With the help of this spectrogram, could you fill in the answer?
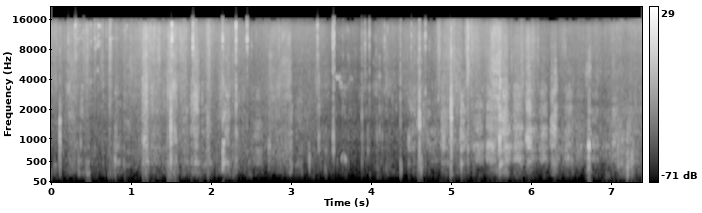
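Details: Two dogs, Cane Corso female Siva and Dogo Canario mix Manfred, playing wildly together; rapid breathy bursts at about three per second, with scuffling and sharp rustling noises throughout.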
